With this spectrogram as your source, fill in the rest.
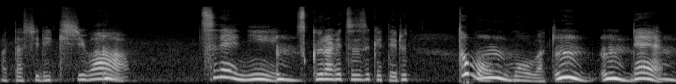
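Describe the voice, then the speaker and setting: A woman's fairly high voice with lively intonation at a very slow pace, over noticeable background noise. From Abu Dhabi. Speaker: company founder. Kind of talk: casual chat. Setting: bar-themed studio set.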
